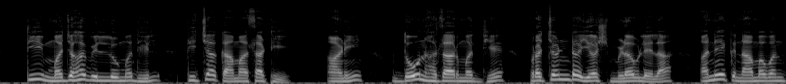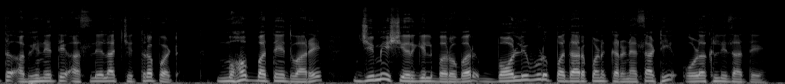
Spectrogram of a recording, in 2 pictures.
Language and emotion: Marathi, neutral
